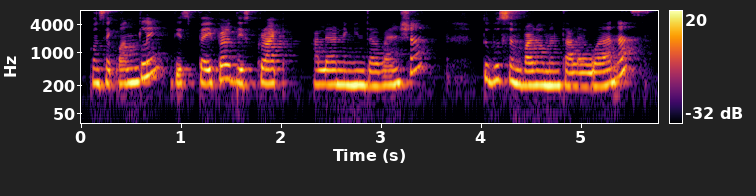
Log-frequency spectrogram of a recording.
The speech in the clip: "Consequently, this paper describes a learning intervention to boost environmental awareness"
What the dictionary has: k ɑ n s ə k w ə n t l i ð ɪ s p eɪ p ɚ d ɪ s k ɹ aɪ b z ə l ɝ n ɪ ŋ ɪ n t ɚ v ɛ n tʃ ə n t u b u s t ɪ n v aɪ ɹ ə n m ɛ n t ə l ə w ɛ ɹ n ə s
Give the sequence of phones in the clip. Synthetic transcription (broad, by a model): k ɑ n s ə k w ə n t l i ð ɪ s p eɪ p ɚ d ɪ s k ɹ aɪ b ə l ɝ n ɪ ŋ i n t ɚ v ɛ n ʃ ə n t u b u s ɪ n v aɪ ɹ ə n m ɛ n t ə l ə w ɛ ɹ n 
